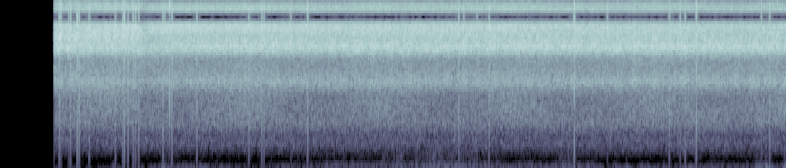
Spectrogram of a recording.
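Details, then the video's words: Cicadas in the Val Trebbia, Italy, singing in a dense, unbroken high buzz that starts abruptly after a brief silence and holds steady, with scattered faint clicks beneath. "cicale in valtrebbia"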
